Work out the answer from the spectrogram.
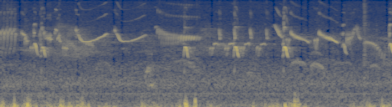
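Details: Breeding common redshank with chicks at an inland wetland in Lincolnshire gives busy, overlapping piping notes, short high whistles rising and falling in quick bursts, over a low rumble of wind.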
